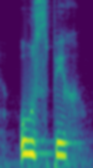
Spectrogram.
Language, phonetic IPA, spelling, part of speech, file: Ukrainian, [ˈusʲpʲix], успіх, noun, Uk-успіх.ogg
- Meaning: success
